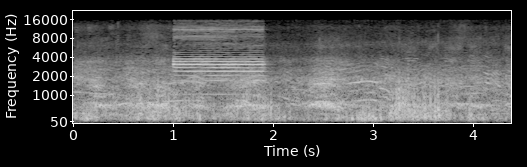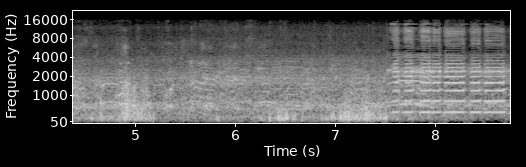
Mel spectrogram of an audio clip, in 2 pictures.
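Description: A car horn honks.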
